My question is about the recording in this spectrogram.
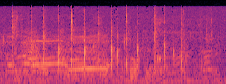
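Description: Football players calling and shouting to each other during open play, one call held for about half a second, with a scatter of short sharp knocks.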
